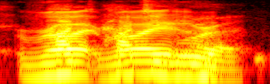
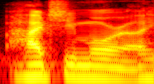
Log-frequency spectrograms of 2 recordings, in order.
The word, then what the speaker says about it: Hachimura: But that's not his name. It's Hachimura. Hachimura.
